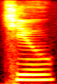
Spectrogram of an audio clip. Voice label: "ciu2", Taiwanese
